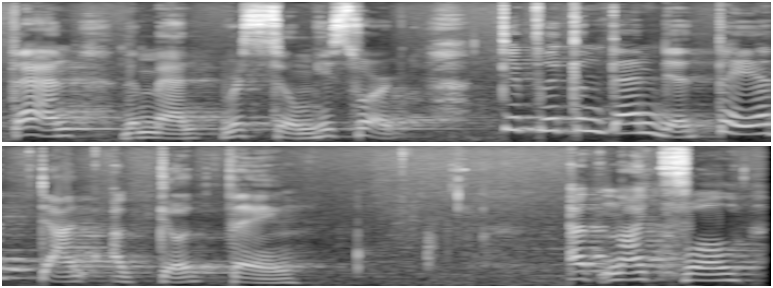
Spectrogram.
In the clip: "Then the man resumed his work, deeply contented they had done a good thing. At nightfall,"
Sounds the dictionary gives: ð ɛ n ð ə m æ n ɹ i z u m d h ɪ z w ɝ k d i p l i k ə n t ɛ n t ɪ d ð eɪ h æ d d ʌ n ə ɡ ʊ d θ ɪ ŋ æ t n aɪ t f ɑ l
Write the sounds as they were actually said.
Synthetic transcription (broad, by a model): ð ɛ n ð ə m æ n ɹ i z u m h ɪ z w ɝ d d i p l i k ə n t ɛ n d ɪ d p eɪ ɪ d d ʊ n ə ɡ ʊ d θ ɪ ŋ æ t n aɪ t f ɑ l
